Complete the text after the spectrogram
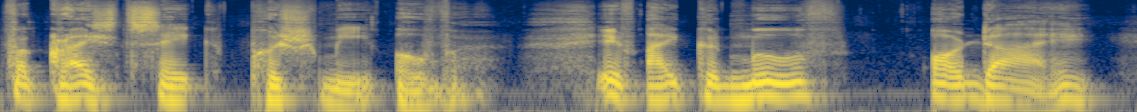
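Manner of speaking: high cry, voice sharpened with fear. Lying unable to move on the ledge, he calls to the narrator, sharpened with fear. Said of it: "his voice now was sharpened with fear".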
